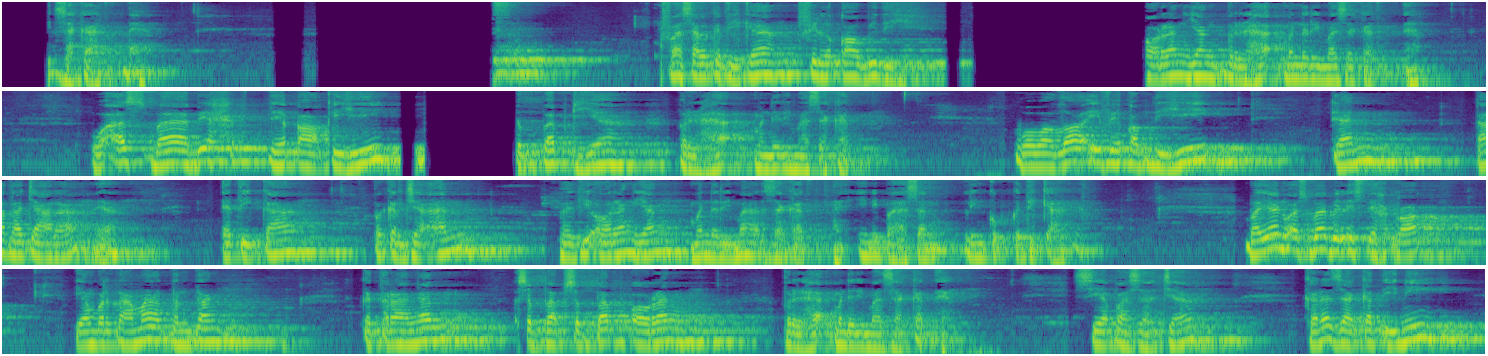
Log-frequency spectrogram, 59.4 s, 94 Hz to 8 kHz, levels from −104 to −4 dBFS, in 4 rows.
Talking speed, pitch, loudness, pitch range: 55 wpm, 170 Hz, -21 LUFS, 155-195 Hz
